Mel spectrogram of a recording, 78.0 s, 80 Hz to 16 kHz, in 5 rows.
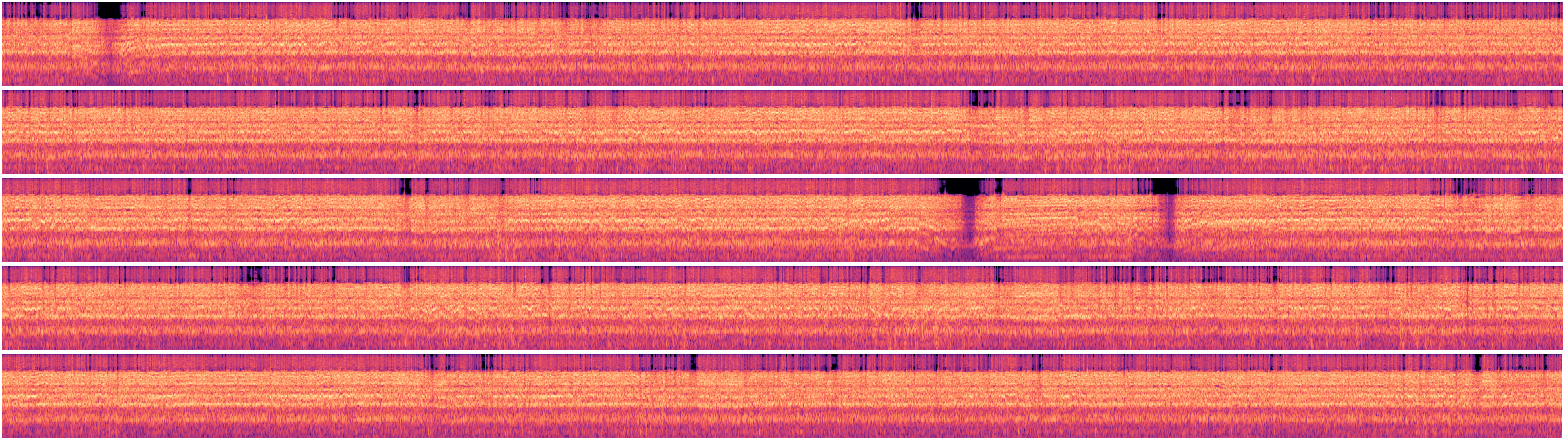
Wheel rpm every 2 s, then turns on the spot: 170, 230, 220, 230, 220, 240, 230, 230, 240, 240, 230, 230, 220, 230, 220, 230, 230, 220, 210, 210, 150, 150, 210, 230, 230, 230, 230, 230, 230, 230, 230, 230, 220, 220, 220, 230, 230, 230, 230.
none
